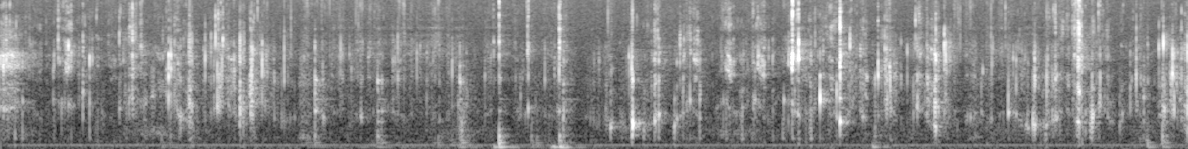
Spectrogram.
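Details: German Shepherd munching vegetables and fruits in a small room, with a long run of crisp crunches and sharp snaps, occasional deeper thuds, and a steady low hum throughout.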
